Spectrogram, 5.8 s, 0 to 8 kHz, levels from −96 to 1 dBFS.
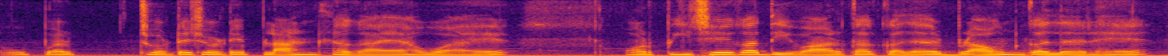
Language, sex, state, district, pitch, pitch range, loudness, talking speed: Hindi, female, Arunachal Pradesh, Papum Pare, 225 Hz, 210-240 Hz, -15 LUFS, 165 wpm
